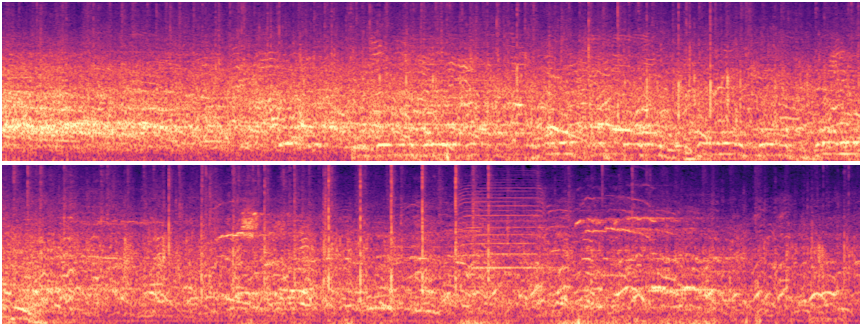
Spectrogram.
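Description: A stadium crowd cheers and chants loudly outdoors.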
